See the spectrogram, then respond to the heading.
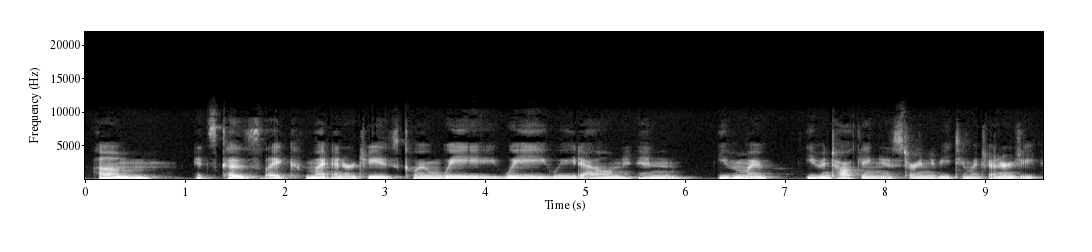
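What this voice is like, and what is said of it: Weak, fading tired voice. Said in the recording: “my voice is going away now”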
